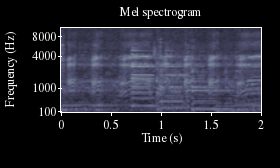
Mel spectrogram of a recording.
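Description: Instrumental hip-hop beat from a beat tape: a steady deep bass line under a pitched melodic sample and drums.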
